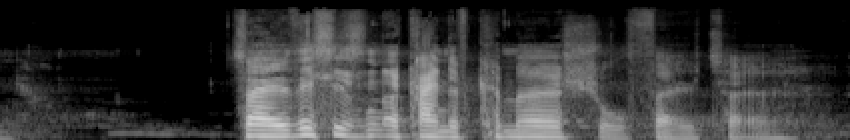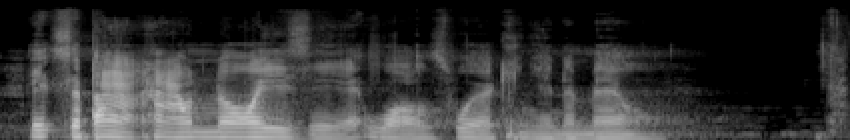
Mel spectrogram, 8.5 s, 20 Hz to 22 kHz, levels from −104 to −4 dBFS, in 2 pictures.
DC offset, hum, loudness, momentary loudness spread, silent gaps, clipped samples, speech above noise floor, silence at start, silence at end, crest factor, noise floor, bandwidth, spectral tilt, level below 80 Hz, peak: under 0.1%; none; -34 LUFS; 16 LU; none; under 0.1%; 40 dB; 0 s; 0 s; 24 dB; -74 dBFS; 16.5 kHz; -5.5 dB/octave; -76 dBFS; -12 dBFS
